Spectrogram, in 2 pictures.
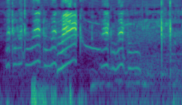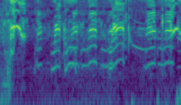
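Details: Parrot talking in quick, bending tonal syllables and rising slurs, many stacked bright overtones, with dense chattering phrases packed close together and faint low background rumble.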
